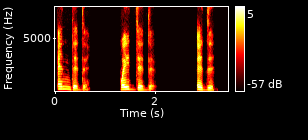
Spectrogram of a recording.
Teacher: Acá dice que la pronunciación de la E va a ser como una I, ¿ok? Pero no tan marcada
